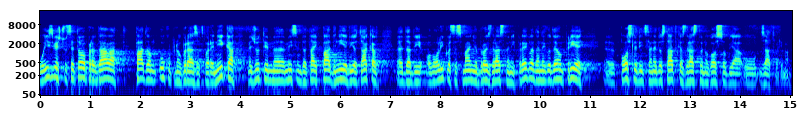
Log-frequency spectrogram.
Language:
Croatian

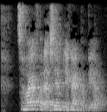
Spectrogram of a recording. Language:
Danish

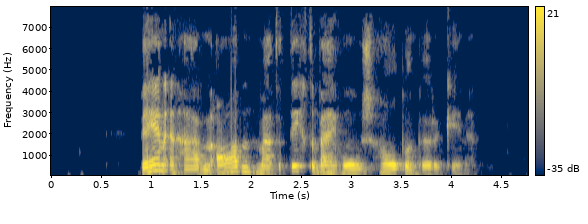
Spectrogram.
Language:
Western Frisian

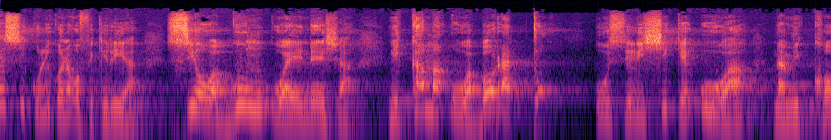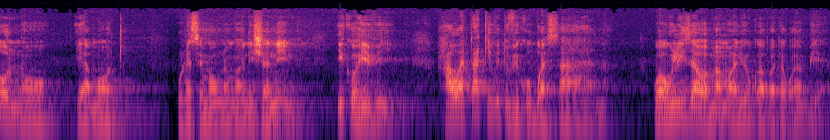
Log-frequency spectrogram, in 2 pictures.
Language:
Swahili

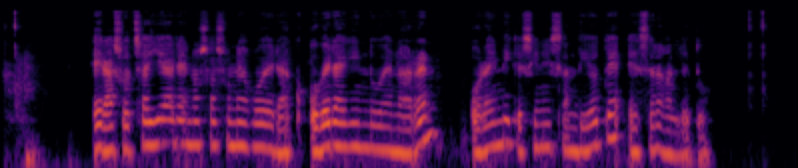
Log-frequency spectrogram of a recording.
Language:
Basque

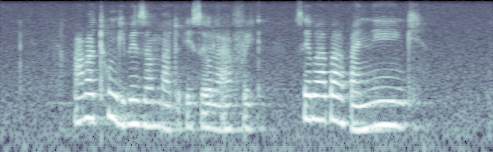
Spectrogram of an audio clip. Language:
South Ndebele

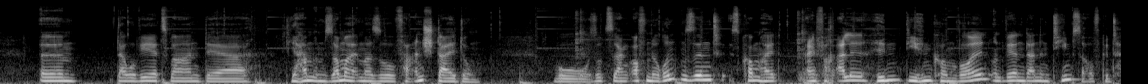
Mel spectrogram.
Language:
German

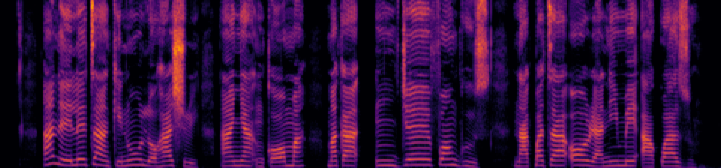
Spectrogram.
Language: Igbo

